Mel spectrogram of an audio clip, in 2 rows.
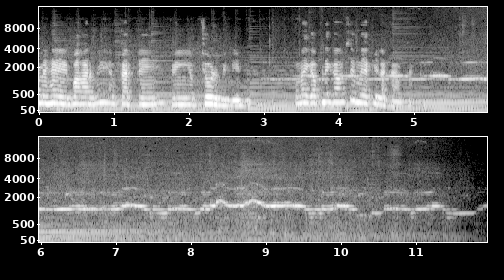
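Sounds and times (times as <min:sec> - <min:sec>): high whistle-like melody: 0:03.3 - 0:11.9.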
